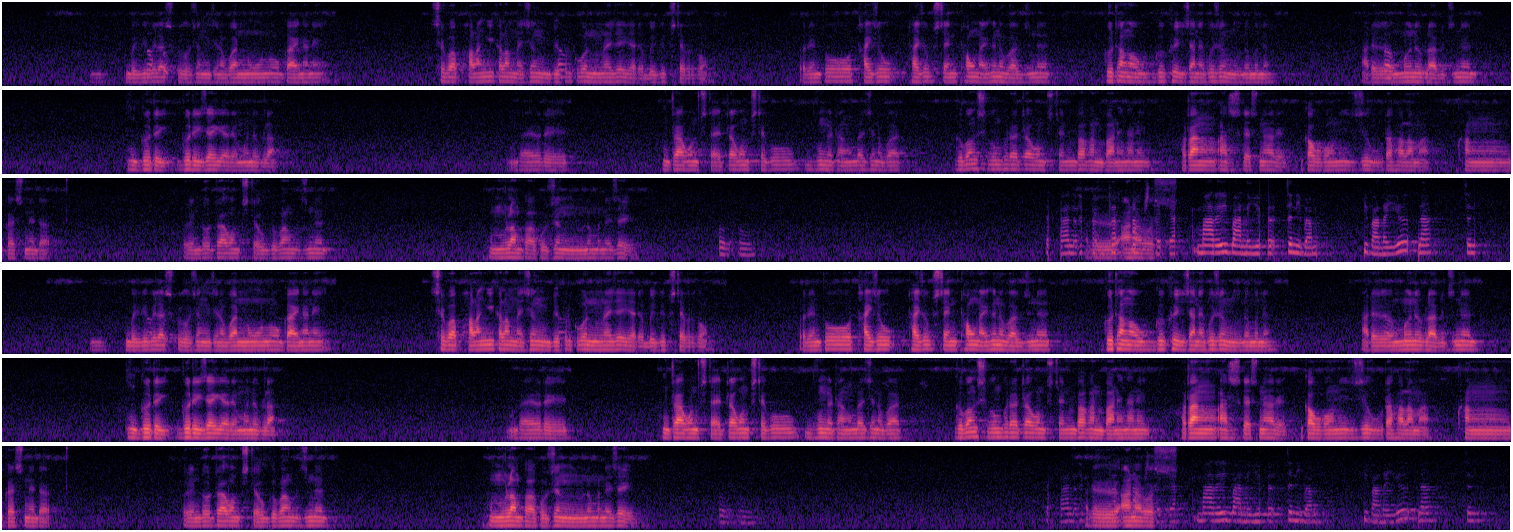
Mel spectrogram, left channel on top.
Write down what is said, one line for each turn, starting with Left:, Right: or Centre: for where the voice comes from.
Right: <inaudible> बैग्रि
Left: औ
Right: बेलासिफोरखौ जों जेन'बा न' न' गायनानै सोरबा फालांगि खालामनाय जों बेफोरखौबो
Left: औ
Right: नुनाय जायो आरो बैग्रि फिथाइफोरखौ ओरैनोथ' थाइजौ थाइजौ फिथाइनि थावनाय होनोबा बिदिनो गोथाङाव गोखै जानायखौ जों नुनो मोनो आरो
Left: औ
Right: मोनोब्ला बिदिनो गोदै गोदै जायो आरो मोनोब्ला ओमफ्राय ओरै ड्रागन फिथाइ ड्रागन फिथाइखौ बुंनो थाङोब्ला जेन'बा गोबां सुबुंफोरा द्रागन फिथाइनि बागान बानायनानै रां आरजिगासिनो आरो गाव गावनि जिउ राहा लामा खां <unintelligible> गासिनो दा ओरैनोथ' द्रागन फिथाइआव गोबां बिदिनो मुलाम्फाखौ जों नुनो मोन्नाय जायो।
Left: औ औ। दा नोंथां
Right: आरो
Left: द्रागन
Right: आनारस
Left: फिथाइया मारोरै बानायो? जेनेबा <unintelligible>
